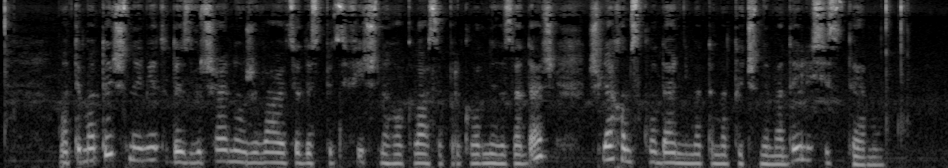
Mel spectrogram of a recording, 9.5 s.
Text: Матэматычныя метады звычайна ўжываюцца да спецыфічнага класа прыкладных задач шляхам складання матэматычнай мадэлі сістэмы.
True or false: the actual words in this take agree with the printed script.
true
